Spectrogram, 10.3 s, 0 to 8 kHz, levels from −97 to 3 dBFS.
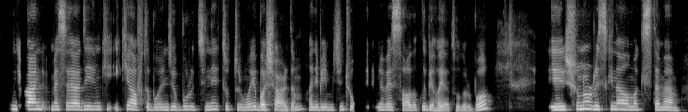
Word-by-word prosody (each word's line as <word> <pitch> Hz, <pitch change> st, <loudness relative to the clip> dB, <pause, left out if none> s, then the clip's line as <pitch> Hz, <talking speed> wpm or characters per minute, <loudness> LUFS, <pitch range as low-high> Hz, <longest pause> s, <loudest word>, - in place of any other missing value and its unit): Şimdi 235 Hz, -1 st, 0 dB
ben 240 Hz, -1 st, +6 dB
mesela 220 Hz, 0 st, +1 dB
diyelim 225 Hz, 0 st, -1 dB
ki 225 Hz, +2 st, -10 dB
2 210 Hz, +4 st, -3 dB
hafta 215 Hz, -2 st, +1 dB
boyunca 195 Hz, 0 st, -3 dB
bu 215 Hz, -, -2 dB
rutini 210 Hz, +1 st, -4 dB
tutturmayı 205 Hz, -3 st, -3 dB
başardım. 180 Hz, +3 st, +1 dB
Hani 190 Hz, -2 st, -2 dB
benim 185 Hz, -1 st, -3 dB
için 195 Hz, +3 st, -7 dB
çok 215 Hz, +1 st, -6 dB, 0.2 s
verimli 195 Hz, -, -7 dB
ve 200 Hz, -, 0 dB
sağlıklı 180 Hz, 0 st, -1 dB
bir 175 Hz, -, +2 dB
hayat 145 Hz, -3 st, -2 dB
olur 135 Hz, -1 st, -7 dB
bu. 265 Hz, -, +2 dB, 0.8 s
Eee, 200 Hz, 0 st, +5 dB
şunun 240 Hz, +5 st, +3 dB
riskini 230 Hz, -1 st, +1 dB
almak 210 Hz, -1 st, +1 dB
istemem. 195 Hz, -6 st, 0 dB
205 Hz, 165 wpm, -23 LUFS, 185-225 Hz, 0.8 s, ben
